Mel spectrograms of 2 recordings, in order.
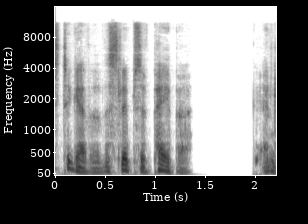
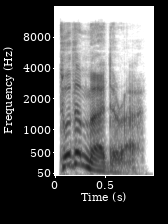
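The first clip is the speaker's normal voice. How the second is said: with a flourish; 9 semitones higher, 4 dB louder than usual. Acted. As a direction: announce the culprit like a showman. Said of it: "said Poirot with a flourish".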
